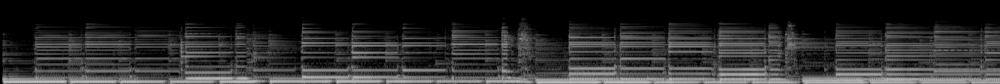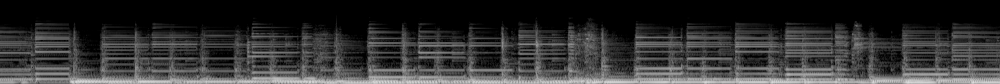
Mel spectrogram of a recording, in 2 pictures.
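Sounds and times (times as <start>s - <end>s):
guitar playing chords: 0.0s - 20.0s
bass line: 8.0s - 20.0s.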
